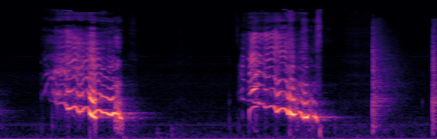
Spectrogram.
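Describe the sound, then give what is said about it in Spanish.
A person imitates a horse's whinny twice, each a loud, quavering, descending neigh lasting about a second, followed by two short, sharp breathy snorts. “Esta semana aprendí a imitar caballos. Escucha.”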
